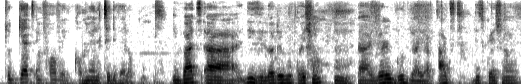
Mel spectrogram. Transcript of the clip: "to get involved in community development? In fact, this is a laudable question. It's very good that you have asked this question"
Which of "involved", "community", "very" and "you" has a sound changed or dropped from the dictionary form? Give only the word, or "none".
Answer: involved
